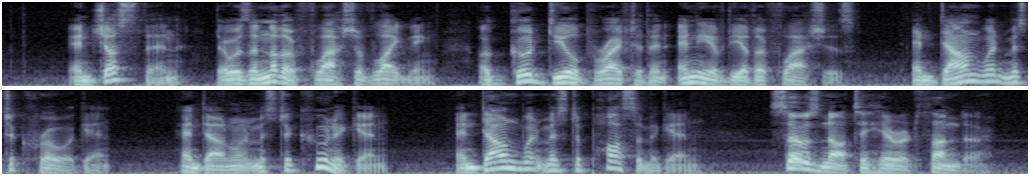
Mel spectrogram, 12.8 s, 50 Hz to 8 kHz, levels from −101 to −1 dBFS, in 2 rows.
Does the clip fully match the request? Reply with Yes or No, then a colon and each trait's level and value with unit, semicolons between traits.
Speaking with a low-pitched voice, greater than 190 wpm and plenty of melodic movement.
Yes: low, 110 Hz; average, 200 wpm; wide, 7.6 semitones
